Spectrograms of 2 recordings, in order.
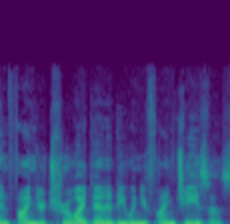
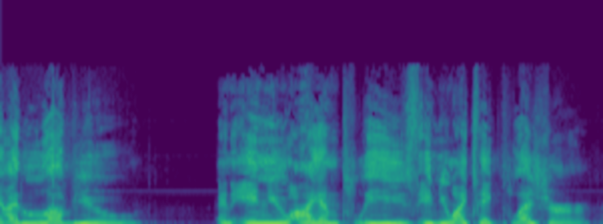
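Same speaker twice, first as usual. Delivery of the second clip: tender father; 8 semitones higher, 3 dB louder, slower than usual. Retold or imitated. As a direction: linger on each word like holding a baby. Father speaking to newborn children.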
